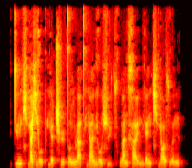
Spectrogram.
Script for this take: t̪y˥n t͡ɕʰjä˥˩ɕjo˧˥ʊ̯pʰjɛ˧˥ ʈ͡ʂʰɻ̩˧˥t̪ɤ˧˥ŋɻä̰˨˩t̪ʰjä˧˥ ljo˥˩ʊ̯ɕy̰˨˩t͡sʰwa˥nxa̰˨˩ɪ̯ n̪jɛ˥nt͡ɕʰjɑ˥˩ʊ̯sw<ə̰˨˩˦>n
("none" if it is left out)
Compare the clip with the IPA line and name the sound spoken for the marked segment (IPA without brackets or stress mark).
ə˥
